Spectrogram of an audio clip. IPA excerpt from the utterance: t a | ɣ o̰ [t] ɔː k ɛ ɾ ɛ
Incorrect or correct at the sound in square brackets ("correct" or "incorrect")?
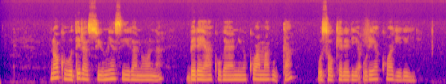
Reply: incorrect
